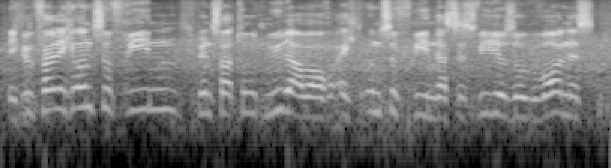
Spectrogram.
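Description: A man's voice: high-pitched, racing. A man, vlogging casually in blunt, colloquial language. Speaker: vlog host. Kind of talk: casual vlog chat. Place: outdoors, at an event and along a roadside. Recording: loud outdoor ambient and vehicle noise.

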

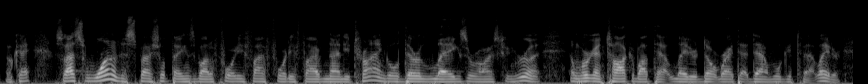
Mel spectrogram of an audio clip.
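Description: A man with a raspy voice teaching a geometry lesson, upbeat and chatty, repeating key phrases for his students. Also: mid-range voice, steady tone, fast, few pauses, darkish tone, no echo. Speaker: math teacher. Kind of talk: recorded classroom lecture.

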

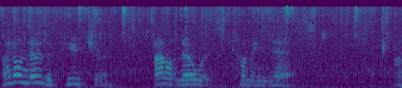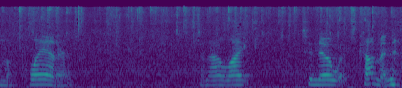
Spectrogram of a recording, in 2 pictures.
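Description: Slow, soft-spoken older woman. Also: medium pitch. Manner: slow, soft and earnest, with pauses. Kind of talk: gentle spoken devotional. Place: indoors, small room by a door, rain outside. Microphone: phone camera at close range. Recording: steady rain noise behind. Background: rain falling.

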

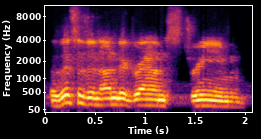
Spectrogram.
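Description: A middle-aged man, presenting a slideshow in a relaxed, chatty way full of "so yeah" and "um", speaking over a video call from home. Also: medium pitch, a little slow, a little hiss or hum, low-quality recording. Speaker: city cave biologist presenting. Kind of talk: casual narrated slideshow talk.

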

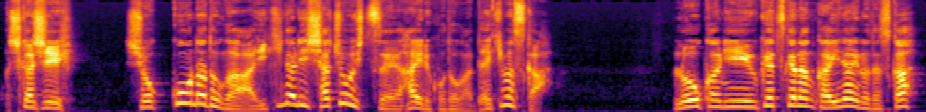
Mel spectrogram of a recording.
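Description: A man voicing an authoritative prosecutor in a mystery audiobook, questioning witnesses formally and deliberately. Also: sits high, big pitch swings, dry recording, studio quality. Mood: probing.

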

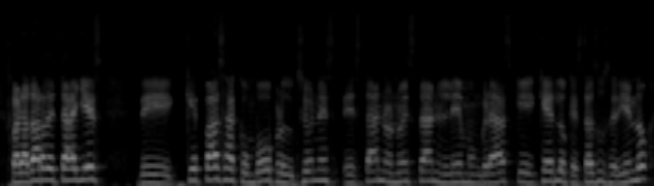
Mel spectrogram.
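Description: A man's voice: sits high, a bit bright. A young man with a Mexican accent hosting a celebrity gossip radio show, chatting along and leading into breaks in an announcer tone. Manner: upbeat, hands off to breaks in announcer tone. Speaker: entertainment show host. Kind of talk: casual radio chat and show links. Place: small radio studio booth. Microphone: studio mic with headphones.

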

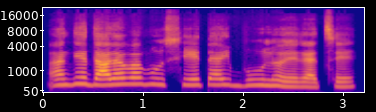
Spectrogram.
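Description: A woman's voice: sits high, slow, smooth, no echo, studio quality. Woman playing a meek, fawning workman. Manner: humble, fawning replies. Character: meek, simple-minded male mason, grovelling.

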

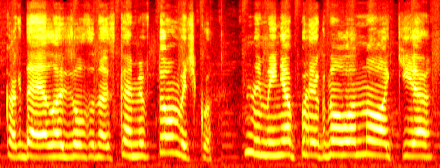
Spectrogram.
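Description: A woman plays a stoned young man spinning dreamy nonsense stories, in a high voice. It is a homemade visual novel dub with faint music behind. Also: steady tone, moderate pace, fairly bright tone. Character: stoned rambling young male co-author.

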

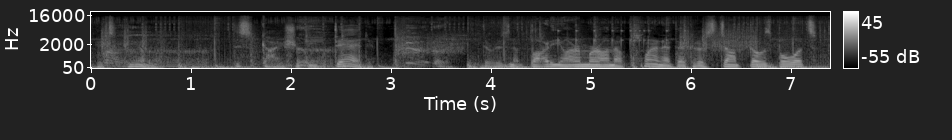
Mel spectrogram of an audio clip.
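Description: An actor playing a cocky, cold-blooded sniper who narrates a motion comic in a terse, cynical way. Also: male voice, mid-range voice, lively intonation, a little slow, lightly acted. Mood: disbelieving, tense. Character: hard-boiled Hydra sniper, cocky cold-blooded male killer. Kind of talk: first-person scripted narration of a motion comic. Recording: loud music under the voice.

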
